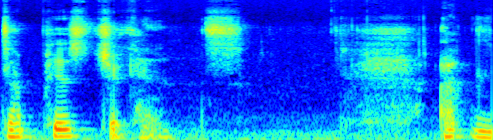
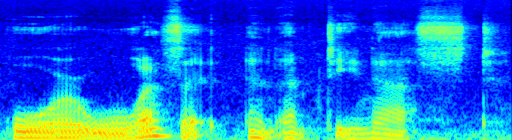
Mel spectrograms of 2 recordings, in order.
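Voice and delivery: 1 hushed mysterious question; 6 semitones lower, 7 dB quieter than usual. A narrator's reading.

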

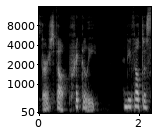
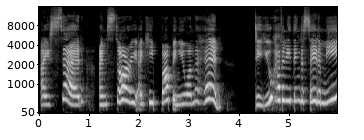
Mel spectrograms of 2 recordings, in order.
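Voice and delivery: high, loud, insistent; exasperated apology; 11 semitones higher, 9 dB louder than usual. Acted. Bunny repeating ignored apology to mouse, exasperated loud voice. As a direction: nearly yell the apology, demanding an answer.

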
